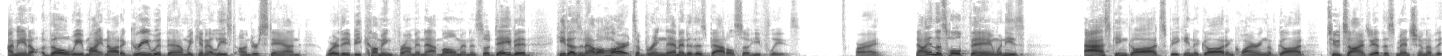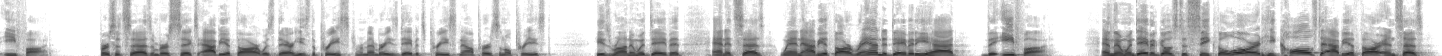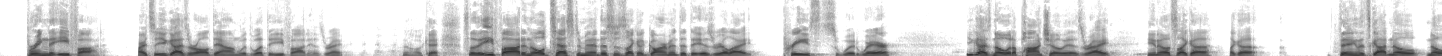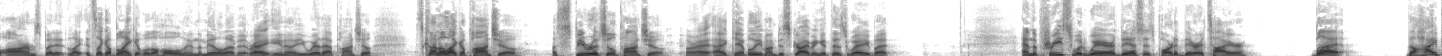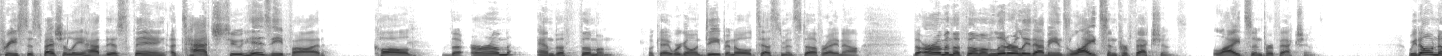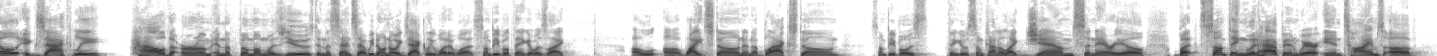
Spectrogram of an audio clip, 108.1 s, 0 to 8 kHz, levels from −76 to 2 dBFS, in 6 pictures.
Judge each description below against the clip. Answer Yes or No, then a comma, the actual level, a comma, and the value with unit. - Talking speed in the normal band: Yes, average, 180 wpm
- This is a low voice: No, medium, 150 Hz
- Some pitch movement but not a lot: Yes, average, 4.9 semitones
